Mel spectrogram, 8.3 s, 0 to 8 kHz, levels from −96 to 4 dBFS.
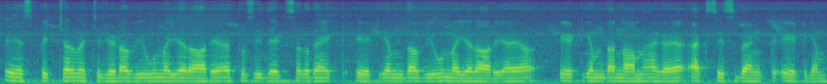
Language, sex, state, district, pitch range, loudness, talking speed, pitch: Punjabi, male, Punjab, Kapurthala, 115-125 Hz, -16 LUFS, 210 wpm, 120 Hz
